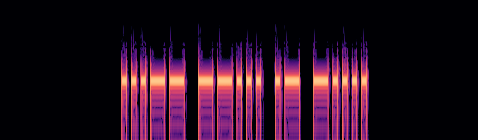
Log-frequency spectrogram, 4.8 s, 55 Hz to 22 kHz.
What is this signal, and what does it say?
Morse code, heard as a keyed tone, about 25 wpm, 700 Hz. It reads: 37A6
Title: Common Cut Numbers - 4-Digit 25wpm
